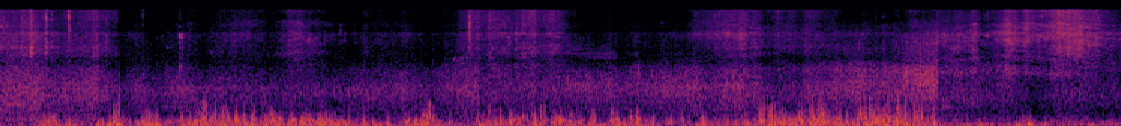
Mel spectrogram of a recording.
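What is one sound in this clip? Rakes scrape over dry leaves and soil.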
